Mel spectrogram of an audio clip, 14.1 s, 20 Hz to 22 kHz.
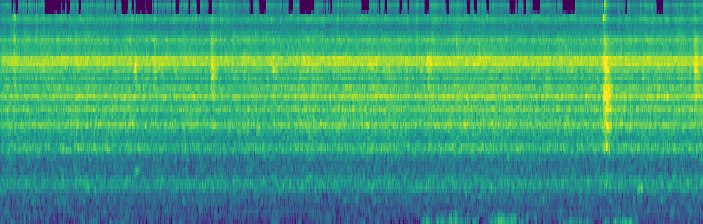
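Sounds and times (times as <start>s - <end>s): heavy rain hissing: 0.0s - 14.0s.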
